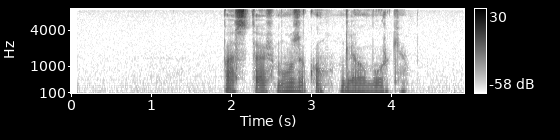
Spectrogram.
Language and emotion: Russian, neutral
